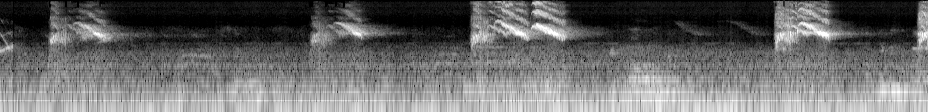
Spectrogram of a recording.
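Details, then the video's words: Common starling uttering four loud, grating screeches at irregular intervals of two to three seconds, each a broad rasping burst with quiet pauses between. "Starling Bird Call | Common Starling Bird Sound"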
